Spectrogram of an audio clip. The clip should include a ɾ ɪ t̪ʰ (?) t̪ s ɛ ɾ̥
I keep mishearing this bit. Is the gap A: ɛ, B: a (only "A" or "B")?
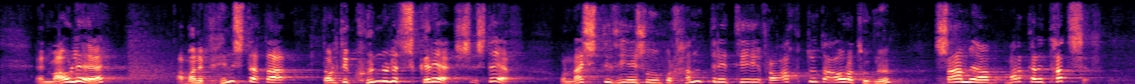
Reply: B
